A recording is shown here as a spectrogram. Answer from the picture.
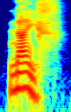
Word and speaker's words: knife: Let's practice common silent letter patterns. Silent B words. Comb. Tomb. Debt. Doubt. Silent K words. Knife.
